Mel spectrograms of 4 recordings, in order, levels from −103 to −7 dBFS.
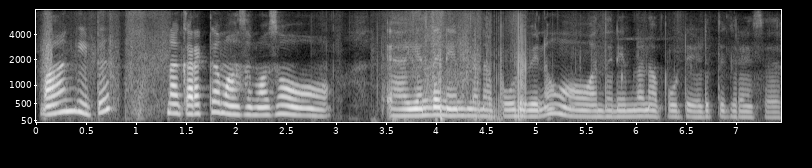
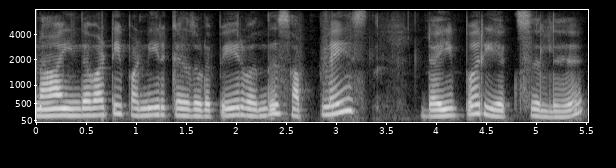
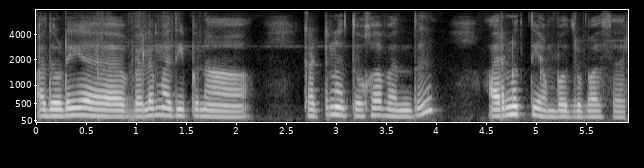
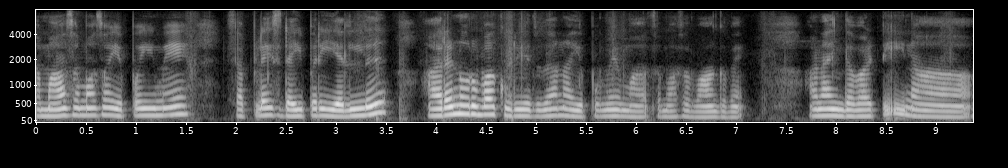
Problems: background sounds at intervals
